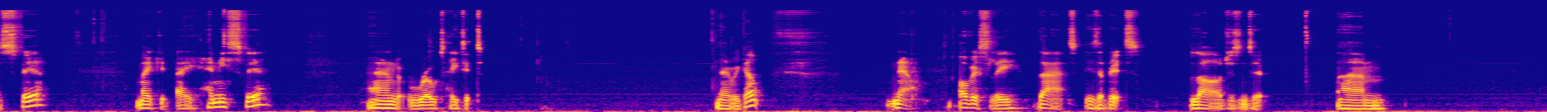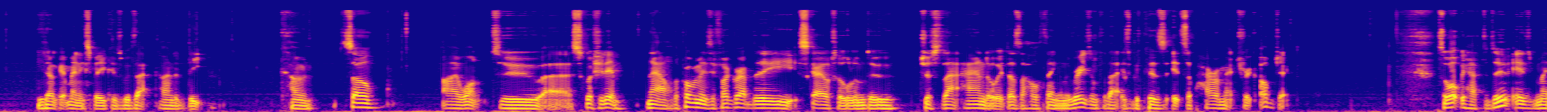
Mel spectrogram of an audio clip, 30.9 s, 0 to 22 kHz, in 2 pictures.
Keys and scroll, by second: 4.3 r, 9.3 space, 10.5 t, 26.5 ctrl+z.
